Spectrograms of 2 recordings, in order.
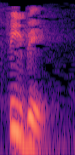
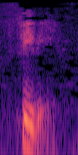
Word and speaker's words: Phoebe: Phoebe. Phoebe. I know, children, that doesn't look like Phoebe. It looks like Phoebe, but the O-E kind of merges together in the long E sound.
